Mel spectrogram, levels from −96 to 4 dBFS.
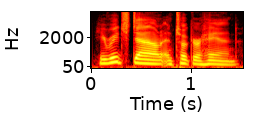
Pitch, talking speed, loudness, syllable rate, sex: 155 Hz, 275 wpm, -19 LUFS, 5.7 syllables/s, male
